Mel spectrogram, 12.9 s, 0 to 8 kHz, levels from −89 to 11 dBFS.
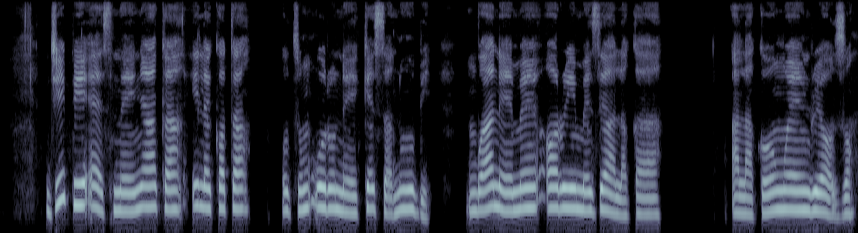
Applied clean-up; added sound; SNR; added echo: none; none; none; none.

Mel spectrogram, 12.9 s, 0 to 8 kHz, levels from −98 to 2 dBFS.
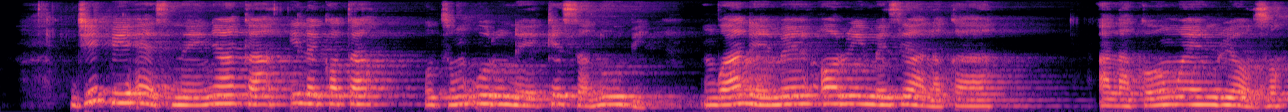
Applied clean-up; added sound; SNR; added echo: none; none; none; reverberation time 1.4 s.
